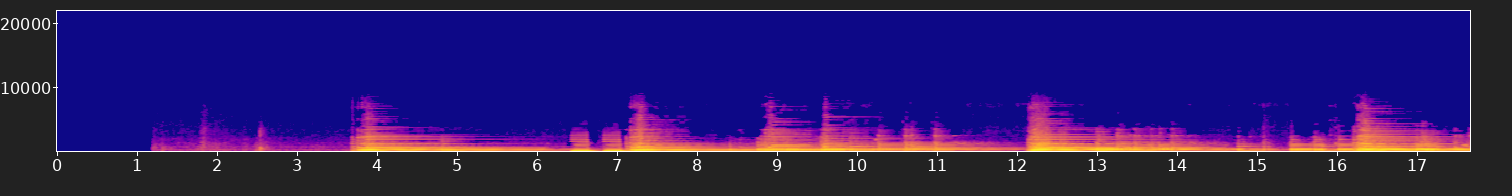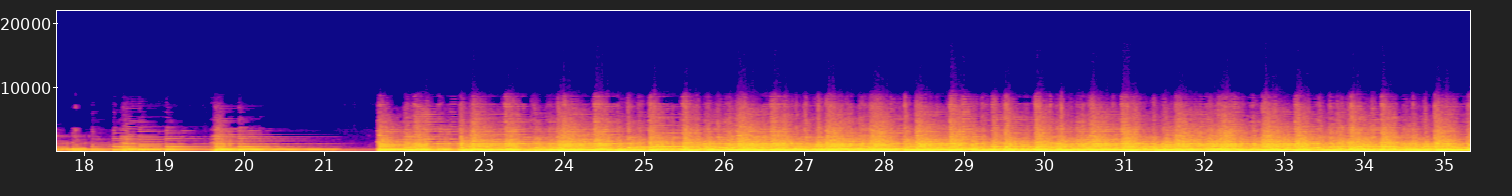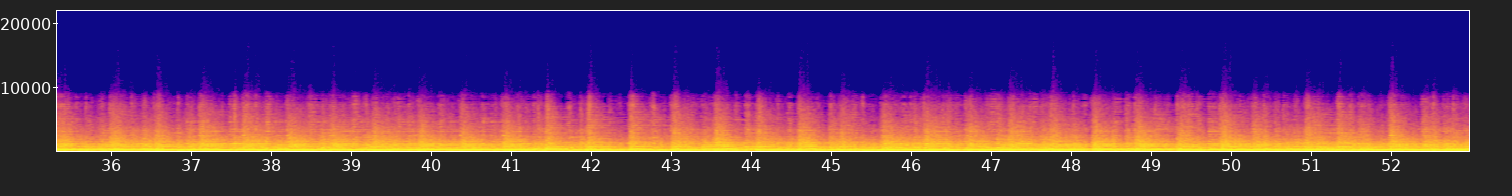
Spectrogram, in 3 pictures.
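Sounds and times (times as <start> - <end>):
fast guitar strumming: 3.7 - 52.9
plucked guitar notes: 3.7 - 52.9.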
